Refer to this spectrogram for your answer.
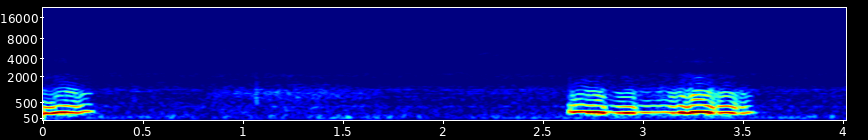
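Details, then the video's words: Stella, a tired shih tzu puppy, snoring while asleep: a brief tonal snore at the start, then a quiet gap, then a longer harmonic, slightly wavering snore of about a second. "Tired Puppy Snoring"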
